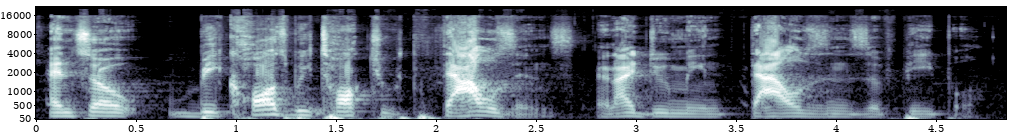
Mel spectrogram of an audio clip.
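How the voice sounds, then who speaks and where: A man's voice: medium pitch, normal speed, bright, forceful tone. Lecturing, condescending male debate host. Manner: condescending, lecturing, many restarts. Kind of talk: heated debate.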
